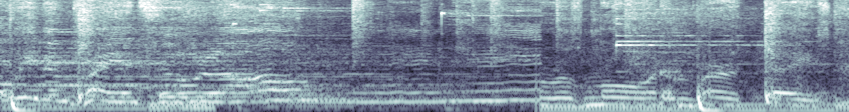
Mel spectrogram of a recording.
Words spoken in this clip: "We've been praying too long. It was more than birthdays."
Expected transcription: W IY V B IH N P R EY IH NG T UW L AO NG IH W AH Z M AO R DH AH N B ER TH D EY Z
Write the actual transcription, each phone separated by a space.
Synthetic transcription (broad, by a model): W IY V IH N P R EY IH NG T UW L AO NG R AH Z M AO R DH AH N B ER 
